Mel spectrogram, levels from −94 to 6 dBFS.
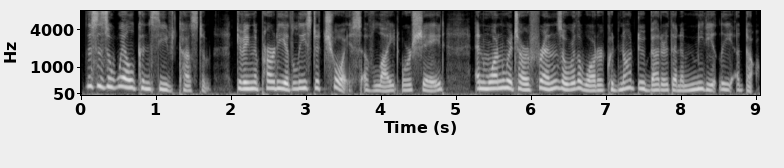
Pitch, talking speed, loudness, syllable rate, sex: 215 Hz, 210 wpm, -17 LUFS, 5.9 syllables/s, female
